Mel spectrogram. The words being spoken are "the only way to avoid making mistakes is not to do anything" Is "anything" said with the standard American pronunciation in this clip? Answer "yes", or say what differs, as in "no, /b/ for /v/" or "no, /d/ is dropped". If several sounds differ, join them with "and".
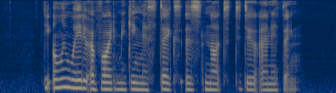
yes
